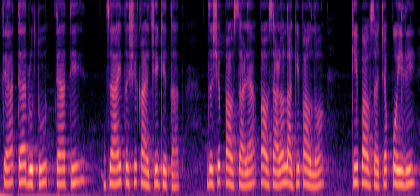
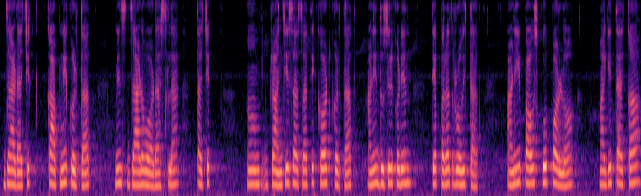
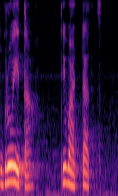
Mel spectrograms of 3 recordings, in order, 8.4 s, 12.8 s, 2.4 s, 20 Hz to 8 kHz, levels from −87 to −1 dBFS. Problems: none marked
